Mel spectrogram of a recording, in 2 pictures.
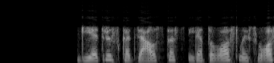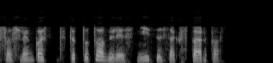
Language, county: Lithuanian, Vilnius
